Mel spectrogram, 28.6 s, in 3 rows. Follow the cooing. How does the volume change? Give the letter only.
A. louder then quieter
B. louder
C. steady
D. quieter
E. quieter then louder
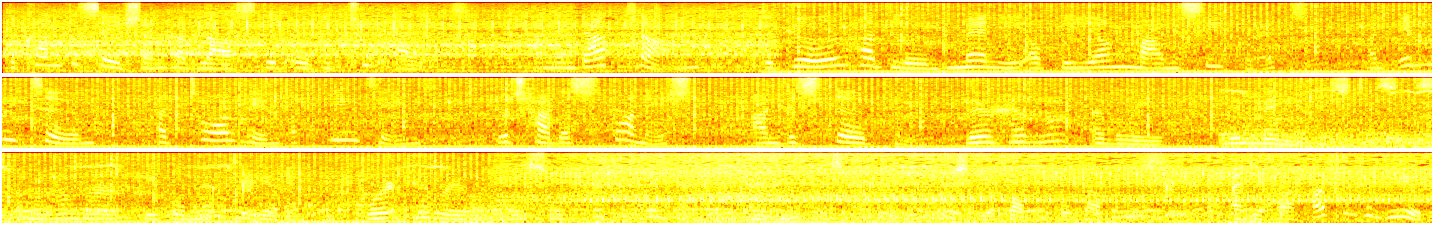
C.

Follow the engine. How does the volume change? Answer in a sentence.
The loudness of the engine goes down, then up.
